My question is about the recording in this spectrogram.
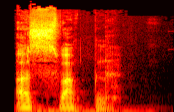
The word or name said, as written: अस्वप्न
